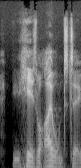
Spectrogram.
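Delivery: ordinary talk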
